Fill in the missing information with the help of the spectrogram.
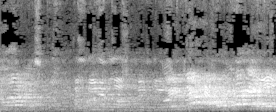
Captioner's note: yelling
